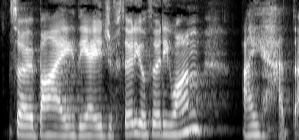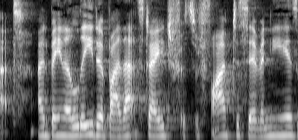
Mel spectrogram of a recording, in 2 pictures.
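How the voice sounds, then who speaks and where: Recorded very cleanly against a silent background, a woman talks at a fairly quick pace. Her pitch is medium, with fairly even intonation. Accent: Australian. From Australia. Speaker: podcast host and burnout coach. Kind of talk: personal storytelling monologue. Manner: unscripted, with pauses and fumbles.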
